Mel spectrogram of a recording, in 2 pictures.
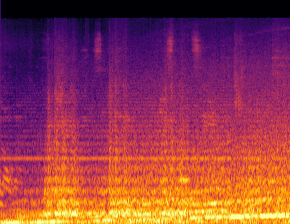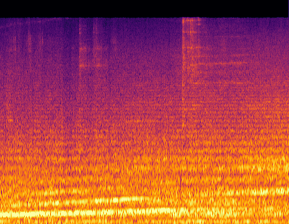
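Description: An electric train motor whines, rising steadily in pitch.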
